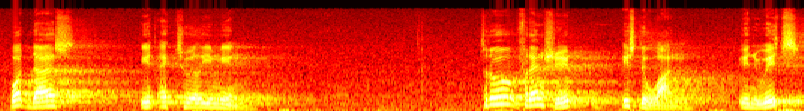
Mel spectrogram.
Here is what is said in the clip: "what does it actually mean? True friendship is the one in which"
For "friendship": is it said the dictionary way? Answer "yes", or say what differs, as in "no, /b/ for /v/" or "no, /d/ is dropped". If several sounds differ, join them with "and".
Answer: yes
